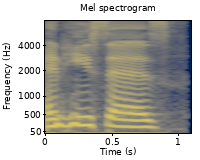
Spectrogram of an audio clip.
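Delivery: ordinary talk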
